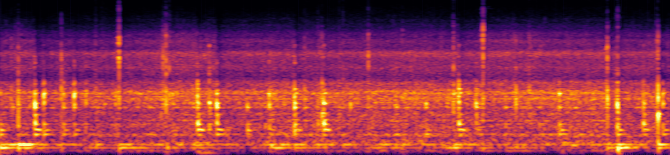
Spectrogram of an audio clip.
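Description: Water running and splashing from a large PVC pipe, with sharp knocks and clatter of plastic pipe sections being handled and set down.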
